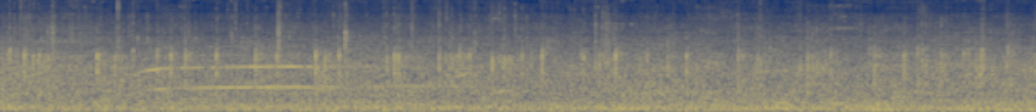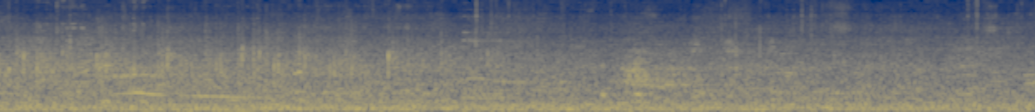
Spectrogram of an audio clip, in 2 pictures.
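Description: Steady arena crowd noise from a dog show broadcast, a hum of many voices with scattered faint clicks, heard through a TV speaker.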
